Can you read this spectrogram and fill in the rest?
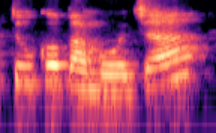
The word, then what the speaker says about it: Tuko Pamoja: Yes, it's called Tuko Pamoja.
